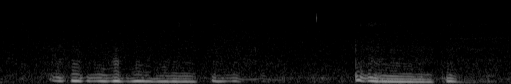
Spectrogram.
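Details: Domestic cat snoring, filmed 4 January 2019: deep, droning voiced snores with a buzzy layered tone, one drawn out over about a second and a half, a short snort, then another long snore after a quiet pause.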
